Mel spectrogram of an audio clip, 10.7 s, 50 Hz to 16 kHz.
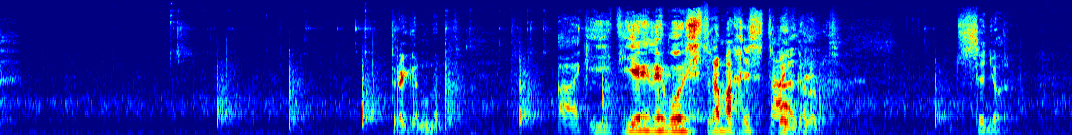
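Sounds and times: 
hooves of ridden horses clip-clopping on hard ground: 0.6 - 7.4, 9.0 - 10.0
speech: 3.9 - 4.7, 5.6 - 8.4, 9.6 - 10.2.

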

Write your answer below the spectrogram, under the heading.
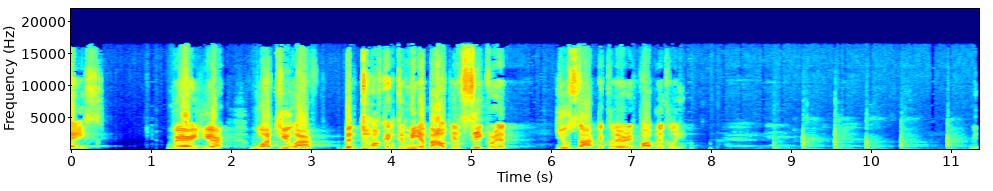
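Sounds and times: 
speech: 1.2 - 7.8
sharp knocking: 8.8 - 11.3.

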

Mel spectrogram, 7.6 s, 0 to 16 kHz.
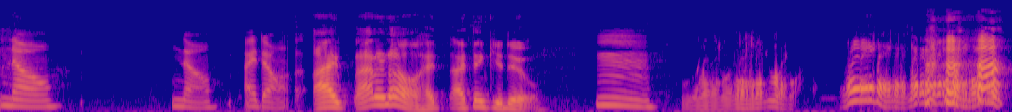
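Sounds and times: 
speech: 0.1 - 0.5, 1.3 - 7.5
person gargling with something in the mouth, imitating a phlegmy voice: 5.1 - 7.5.

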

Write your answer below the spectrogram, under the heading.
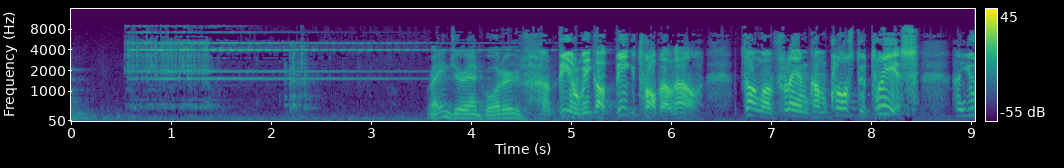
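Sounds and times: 
field telephone bell ringing: 0.5 - 5.3
speech: 3.7 - 9.0.

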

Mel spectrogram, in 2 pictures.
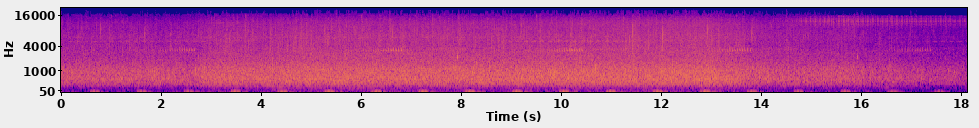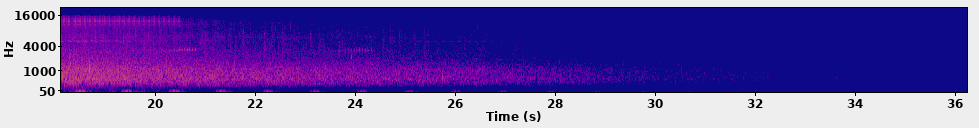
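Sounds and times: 
steady rain falling on surfaces: 0.0 - 31.7
crickets chirping: 1.3 - 2.8, 6.0 - 11.8, 12.7 - 20.9.

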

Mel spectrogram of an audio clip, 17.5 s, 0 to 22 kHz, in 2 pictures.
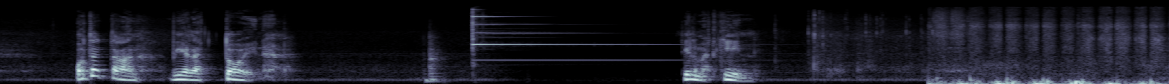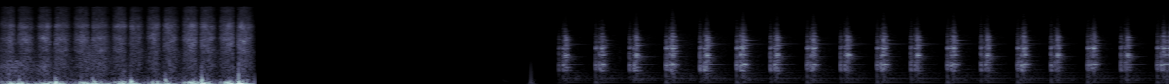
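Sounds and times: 
speech: 0.6 - 2.2, 5.2 - 5.8
hand rubbing briskly over a bald head: 7.0 - 10.7.

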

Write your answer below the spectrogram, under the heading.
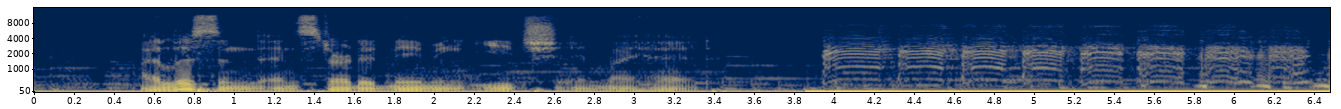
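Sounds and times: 
speech: 0.6 - 4.2
mallard duck quacking in the fall air: 4.0 - 6.4.

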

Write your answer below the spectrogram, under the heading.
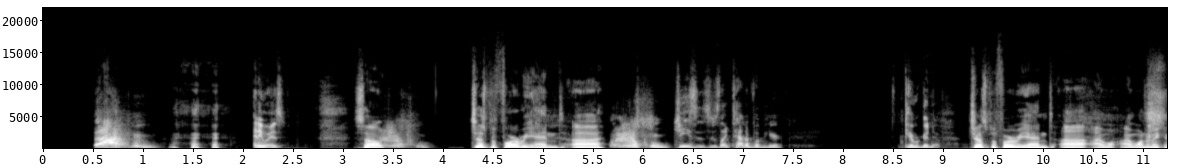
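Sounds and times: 
person sneezing: 0.5 - 1.3, 3.3 - 4.0, 5.7 - 6.3
speech: 1.0 - 7.6, 8.6 - 11.2.

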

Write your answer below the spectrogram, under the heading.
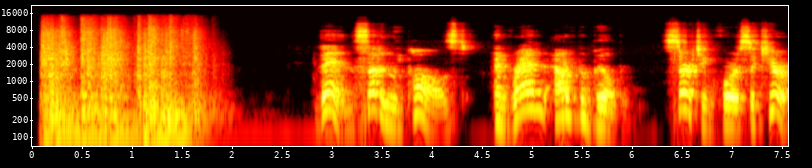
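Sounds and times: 
typewriter keys clattering: 0.0 - 2.0
speech: 2.9 - 7.5.

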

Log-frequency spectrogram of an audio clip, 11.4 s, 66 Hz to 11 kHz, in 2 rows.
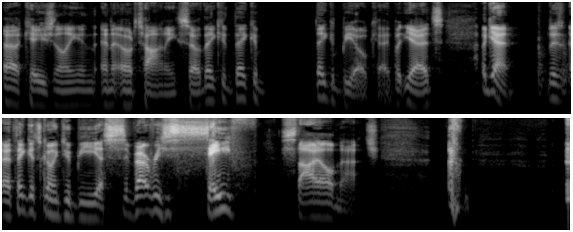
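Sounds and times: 
speech: 0.0 - 10.5
person coughing sharply and forcefully: 10.2 - 10.4.

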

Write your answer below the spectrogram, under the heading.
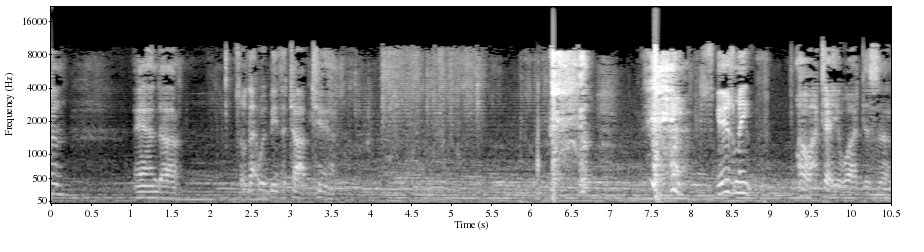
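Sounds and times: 
speech: 0.0 - 0.3, 1.0 - 1.7, 2.3 - 4.3, 7.7 - 10.5
harsh coughs in a coughing fit: 6.2 - 6.8, 7.4 - 8.1.

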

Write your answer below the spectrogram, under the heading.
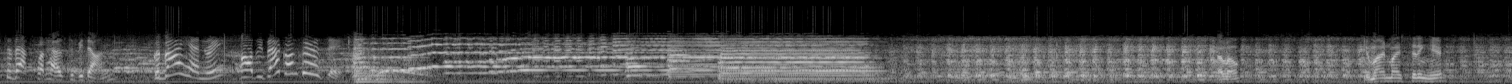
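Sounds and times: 
train engine running: 0.0 - 15.1
speech: 0.1 - 4.6, 12.2 - 12.6, 13.7 - 14.7
whistle-like tones: 3.6 - 8.9.

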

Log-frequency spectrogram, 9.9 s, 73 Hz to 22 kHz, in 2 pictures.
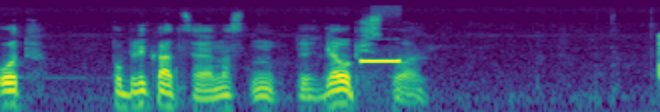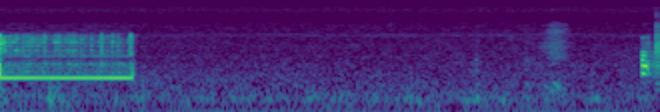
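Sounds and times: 
speech: 0.0 - 3.3
telephone ringing as a call is placed: 2.7 - 3.1, 5.0 - 6.0.

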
